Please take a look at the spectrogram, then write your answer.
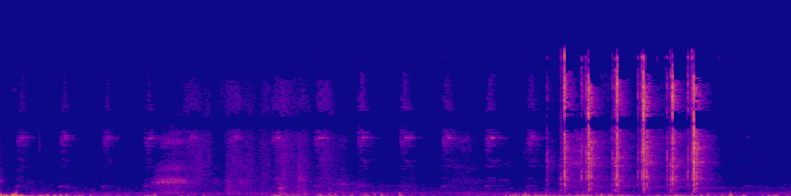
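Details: Harbor Breeze Bay series ceiling fan on high speed, its loudest setting: fan hum with a run of sharp, evenly spaced ticks, about four a second, suggesting something loose in the fan; cause suspected, not confirmed.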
